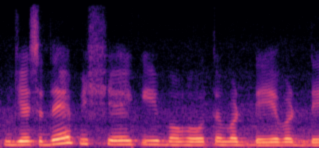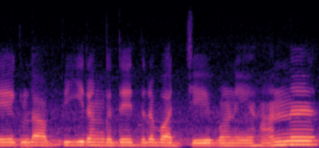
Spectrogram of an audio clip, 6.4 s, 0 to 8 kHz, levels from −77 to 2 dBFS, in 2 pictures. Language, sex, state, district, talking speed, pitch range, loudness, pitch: Punjabi, female, Punjab, Kapurthala, 120 wpm, 165-195 Hz, -16 LUFS, 175 Hz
